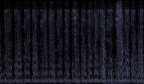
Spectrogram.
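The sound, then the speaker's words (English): Scissors rubbing against a microphone make a steady, loud scraping and rustling noise with a low hum underneath, broken by quick irregular scratchy strokes throughout. “That is the scissors that I found here that I was going to stab myself with. rubbing against the microphone.”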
